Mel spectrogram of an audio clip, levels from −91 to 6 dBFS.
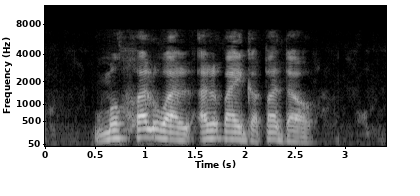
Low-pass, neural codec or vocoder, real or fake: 7.2 kHz; codec, 16 kHz, 4.8 kbps, FACodec; fake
